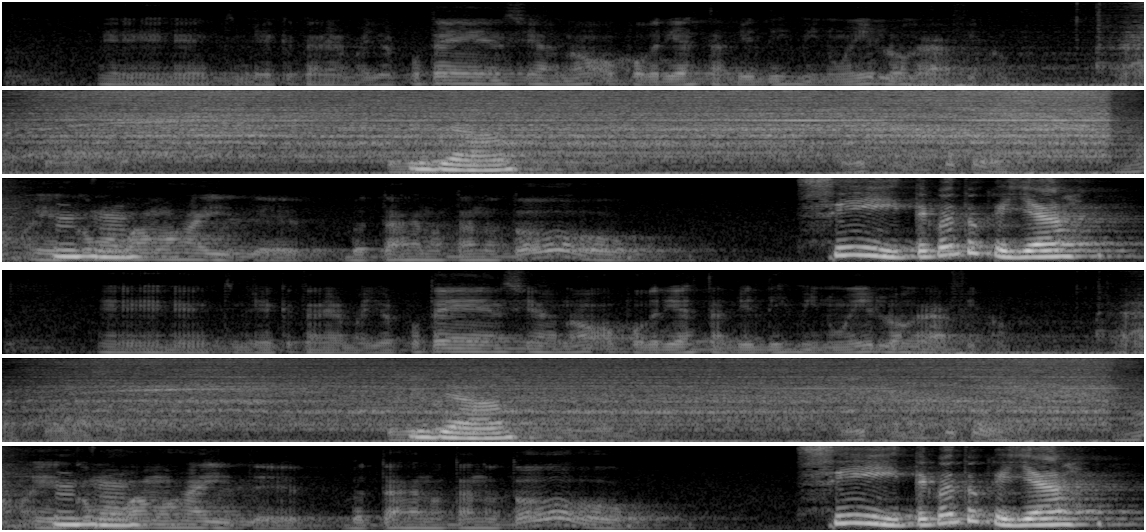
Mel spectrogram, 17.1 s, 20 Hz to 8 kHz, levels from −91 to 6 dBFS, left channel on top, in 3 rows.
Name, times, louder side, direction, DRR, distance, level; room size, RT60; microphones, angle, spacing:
voice 1, 0.5-5.0 5.6-6.5 6.9-7.3 7.6-9.0 9.9-10.8 11.3-14.6, equal, 60° right, 2 dB, 2.9 m, -45 dB
sound 1, 4.5-11.3, left 7 dB, 45° left, 2.5 m, -36 dB
voice 2, 7.7-8.3 11.7-12.1 15.4-16.9, equal, 10° right, 7 dB, 0.7 m, -24 dB
26.0 x 25.0 x 6.2 m, 1.2 s
head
